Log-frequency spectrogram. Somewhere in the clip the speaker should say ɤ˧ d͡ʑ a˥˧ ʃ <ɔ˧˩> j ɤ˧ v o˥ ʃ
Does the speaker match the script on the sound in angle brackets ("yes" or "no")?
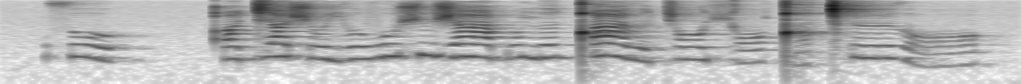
no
